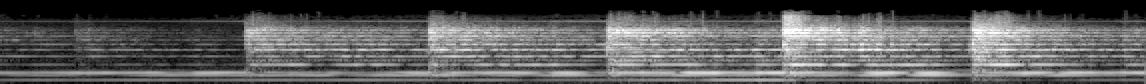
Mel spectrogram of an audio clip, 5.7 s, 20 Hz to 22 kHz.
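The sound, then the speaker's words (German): Church bells ring out steadily in various Romansh villages on the evening of 20 February 1938, after the vote result making Romansh a national language was heard on the radio. Strong sustained tones with a new clang struck roughly once a second, loud and resonant, with no voices present. “Februar 1938 haben in verschiedenen romanischen Ortschaften die Kirchenglocken geläutet, nachdem man im Radio das Abstimmungsresultat gehört hat.”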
